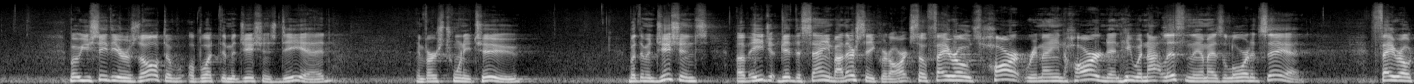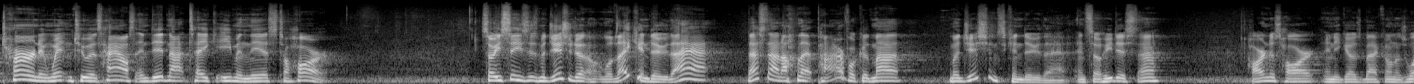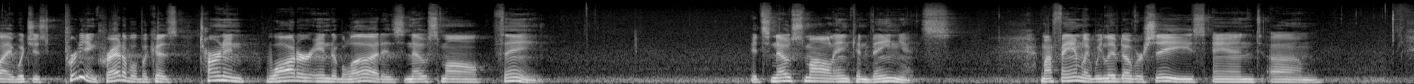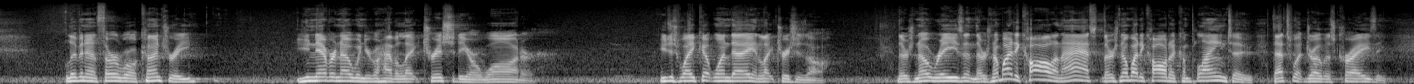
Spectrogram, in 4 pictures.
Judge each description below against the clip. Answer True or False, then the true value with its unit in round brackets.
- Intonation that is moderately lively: True (4.3 semitones)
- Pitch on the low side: False (150 Hz)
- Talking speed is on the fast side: False (175 wpm)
